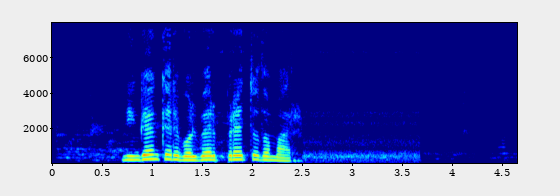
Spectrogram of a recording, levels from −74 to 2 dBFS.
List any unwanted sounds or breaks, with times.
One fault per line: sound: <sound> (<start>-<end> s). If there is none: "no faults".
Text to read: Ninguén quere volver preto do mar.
no faults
